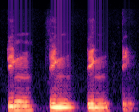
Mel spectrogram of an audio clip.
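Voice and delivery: repeated ting, one dull guitar string; plucked string imitation. Shown as a demonstration. Teacher showing students one boring string, plucked ting sound. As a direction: mimic a single string plucked again and again. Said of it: "सिर्फ एक तार ही बजा रहे हैं".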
